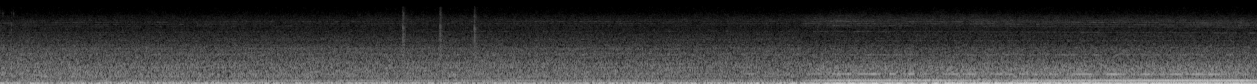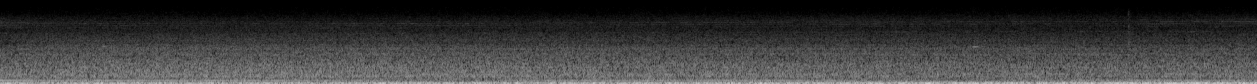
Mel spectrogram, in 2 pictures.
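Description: Jet engines hum steadily as an airliner taxis.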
